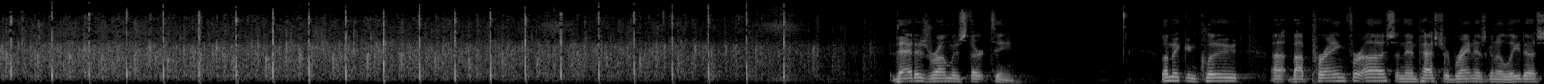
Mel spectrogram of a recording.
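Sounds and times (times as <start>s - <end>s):
audience applause at a church service: 0.0s - 8.9s
speech: 9.0s - 10.3s, 11.6s - 15.4s.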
